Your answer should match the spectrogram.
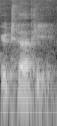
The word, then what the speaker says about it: Euterpe: play My arrangement of uty that is the English pronunciation of the name of an ancient Greek godess the song is from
